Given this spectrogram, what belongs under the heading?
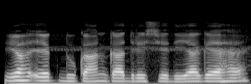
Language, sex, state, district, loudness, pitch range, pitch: Hindi, male, Jharkhand, Palamu, -14 LUFS, 145-165 Hz, 150 Hz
